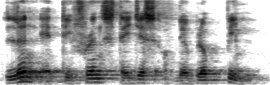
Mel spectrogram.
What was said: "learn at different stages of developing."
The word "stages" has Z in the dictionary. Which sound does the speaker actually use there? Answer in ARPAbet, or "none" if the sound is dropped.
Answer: S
